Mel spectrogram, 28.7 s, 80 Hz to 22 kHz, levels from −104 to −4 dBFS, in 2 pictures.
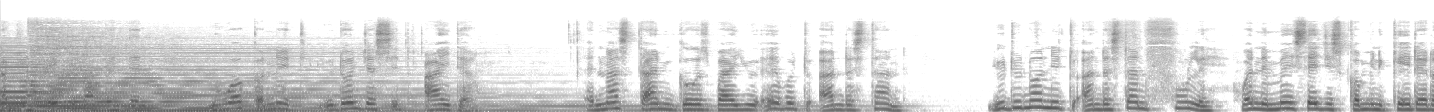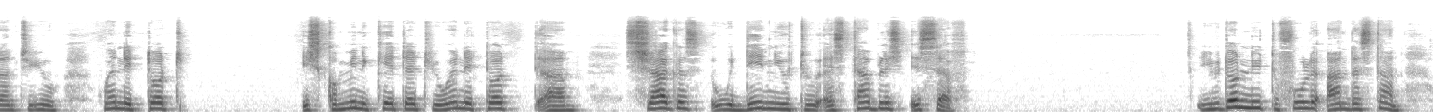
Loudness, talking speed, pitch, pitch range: -41 LUFS, 130 wpm, 180 Hz, 150-200 Hz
